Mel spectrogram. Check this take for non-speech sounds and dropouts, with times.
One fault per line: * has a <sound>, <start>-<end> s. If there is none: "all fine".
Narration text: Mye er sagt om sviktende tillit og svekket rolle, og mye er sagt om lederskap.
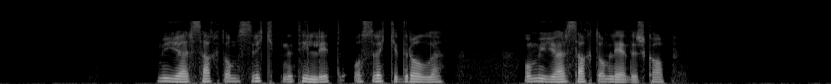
all fine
